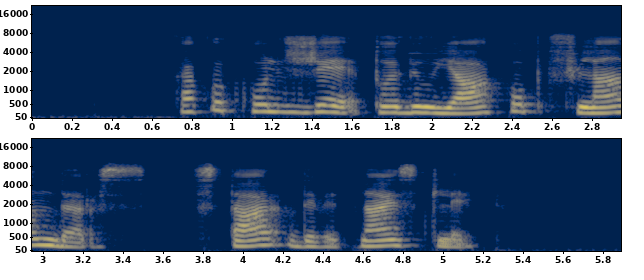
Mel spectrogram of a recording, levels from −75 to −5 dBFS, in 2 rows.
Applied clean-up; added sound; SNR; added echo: neural mask model DeepFilterNet 3.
